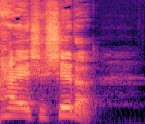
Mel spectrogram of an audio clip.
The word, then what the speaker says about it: Hayashishita: obviously a lot of the Japanese names, like, they have the way they pronounce and like how they're spelled. Like, it seems like when you pronounce them, like, you eat some, like, last vowels. So, like, her, you know, looking at it on paper, it's like, it's Hayashishita. Or sorry, Hayashishita. I'm so used to saying her name, like, the actual way you say it, just avoiding it.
